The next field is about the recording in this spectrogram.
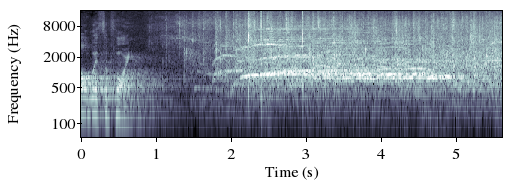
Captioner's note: audience cheering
